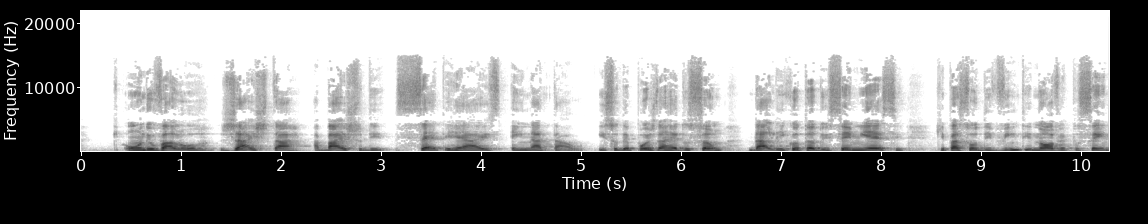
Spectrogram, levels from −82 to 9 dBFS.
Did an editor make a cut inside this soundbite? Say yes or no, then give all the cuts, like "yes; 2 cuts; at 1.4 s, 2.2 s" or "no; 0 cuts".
no; 0 cuts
